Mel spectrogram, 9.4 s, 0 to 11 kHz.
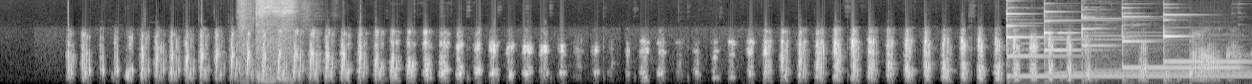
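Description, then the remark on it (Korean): A 68-year-old's voice imitates a power tiller (farm cultivator) engine with a steady, rapid chugging pulse of rough putters, ending with a bright chime-like electronic tone layered over it. “그 경운기에서 승부 승부 봐요 우리.”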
